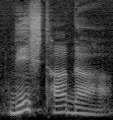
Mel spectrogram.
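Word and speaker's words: נשתנה: The first syllable is nish. The second syllable, ta. And the third syllable, Na mitsuyan. Pronounce the whole word. Nishtana mitsuyan.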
